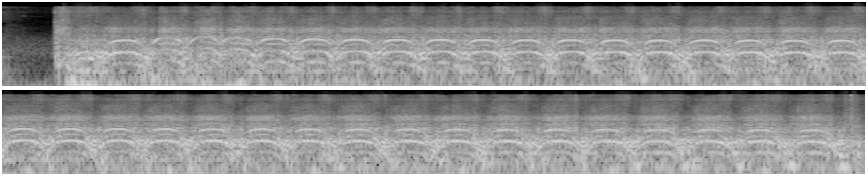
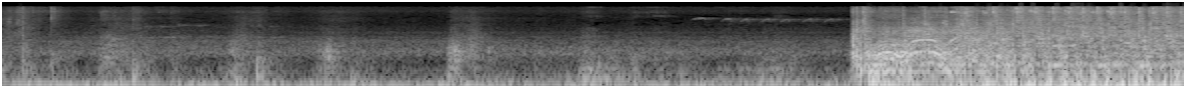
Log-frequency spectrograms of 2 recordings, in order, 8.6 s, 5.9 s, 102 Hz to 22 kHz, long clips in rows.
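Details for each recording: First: Ford 555 backhoe diesel after head reinstall, plugged fuel filter with water and sediment cleaned: steady starter cranking about three beats a second for eight seconds, no firing; injection pump air-bound from clogged filter, needs bleeding. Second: Ford 555 backhoe diesel after head reinstalled and fuel system bled through filter, injector pump and injectors: several seconds of slow labouring cranking, then catches and settles into a loud, steady, clean idle.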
